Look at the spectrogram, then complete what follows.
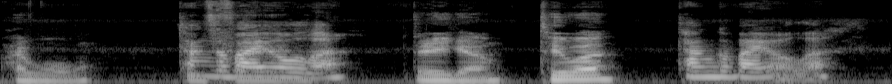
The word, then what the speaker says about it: Tagovailoa: Tagovailoa. There you go. Tua. Tagovailoa. Close. Oh, I'm saying Tagovailoa. Tagovailoa.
